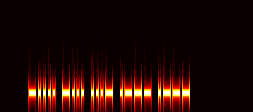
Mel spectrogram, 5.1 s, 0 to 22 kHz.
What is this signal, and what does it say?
Morse code, heard as a keyed tone, about 25 wpm, 700 Hz. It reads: 6BVJJ
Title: Five Challenging Letter-Number Combinations 25wpm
